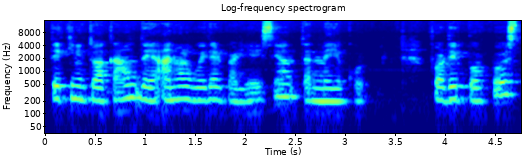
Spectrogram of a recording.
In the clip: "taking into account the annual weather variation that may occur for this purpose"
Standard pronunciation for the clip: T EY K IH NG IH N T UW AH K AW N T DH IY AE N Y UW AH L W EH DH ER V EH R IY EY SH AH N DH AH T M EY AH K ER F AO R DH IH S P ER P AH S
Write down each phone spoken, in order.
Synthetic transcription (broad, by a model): T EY K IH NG IH N T UW AH K AW N T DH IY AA N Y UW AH L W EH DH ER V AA R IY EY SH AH N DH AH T M EY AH K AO F AO R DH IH P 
